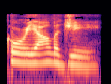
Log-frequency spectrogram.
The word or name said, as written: choreologist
